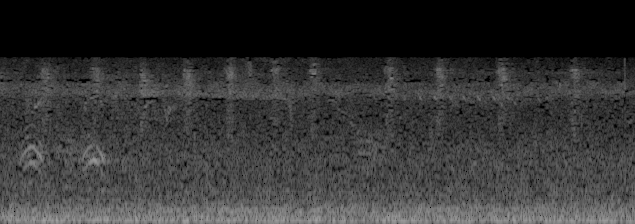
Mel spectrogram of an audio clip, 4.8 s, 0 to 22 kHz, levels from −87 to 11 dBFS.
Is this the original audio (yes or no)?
yes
